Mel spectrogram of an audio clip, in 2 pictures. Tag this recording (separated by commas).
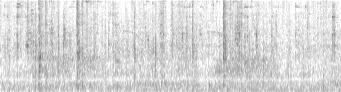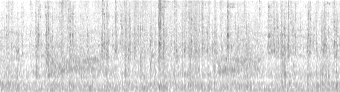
horse clip-clop, Animal, Clip-clop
